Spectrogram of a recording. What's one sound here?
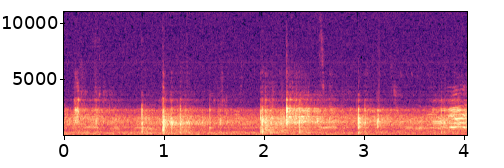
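A tennis ball is struck sharply by a racket, several times in a rally.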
